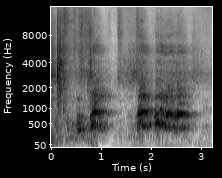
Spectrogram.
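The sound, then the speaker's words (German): A dog barks in a few loud bursts with a pause between them, the later barks running together in a longer, excited volley, barking along with another dog that started barking. “Whisky bellt gerade mit einem anderen Hund, weil ein Hund angefangen hat zu bellen”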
